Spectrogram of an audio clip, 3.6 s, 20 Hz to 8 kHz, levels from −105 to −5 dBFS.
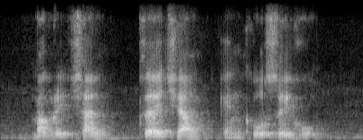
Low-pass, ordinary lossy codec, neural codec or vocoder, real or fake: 7.2 kHz; Opus, 32 kbps; vocoder, 22.05 kHz, 80 mel bands, HiFi-GAN; fake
